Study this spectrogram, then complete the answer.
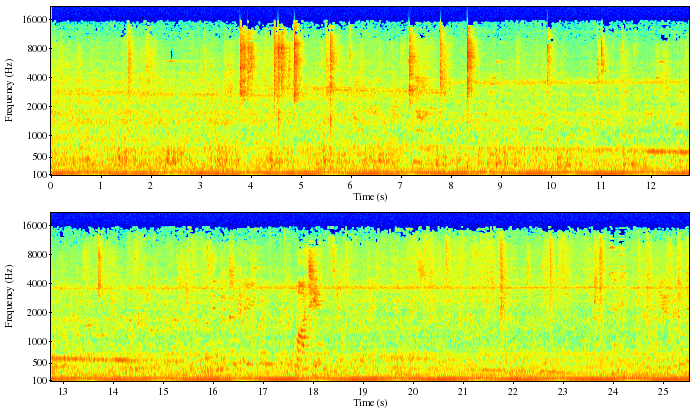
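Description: Traffic hums steadily on a busy street below, heard from above.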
